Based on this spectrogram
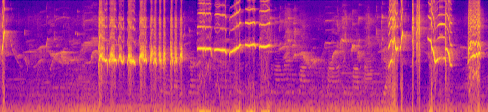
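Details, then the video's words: Female Oriental magpie-robin calling its kind to join in song: a rapid chattering run, then a series of long steady ringing whistles, followed by sharp swooping notes and chips. "memanggil KACER lain agar ikut GACOR dan NJERIT // KACER BETINA"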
